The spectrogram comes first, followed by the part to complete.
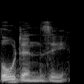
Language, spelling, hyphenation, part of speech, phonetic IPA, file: German, Bodensee, Bo‧den‧see, proper noun, [ˈboːdn̩ˌzeː], De-Bodensee.ogg
- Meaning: 1. Lake Constance 2. a municipality of Lower Saxony, Germany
